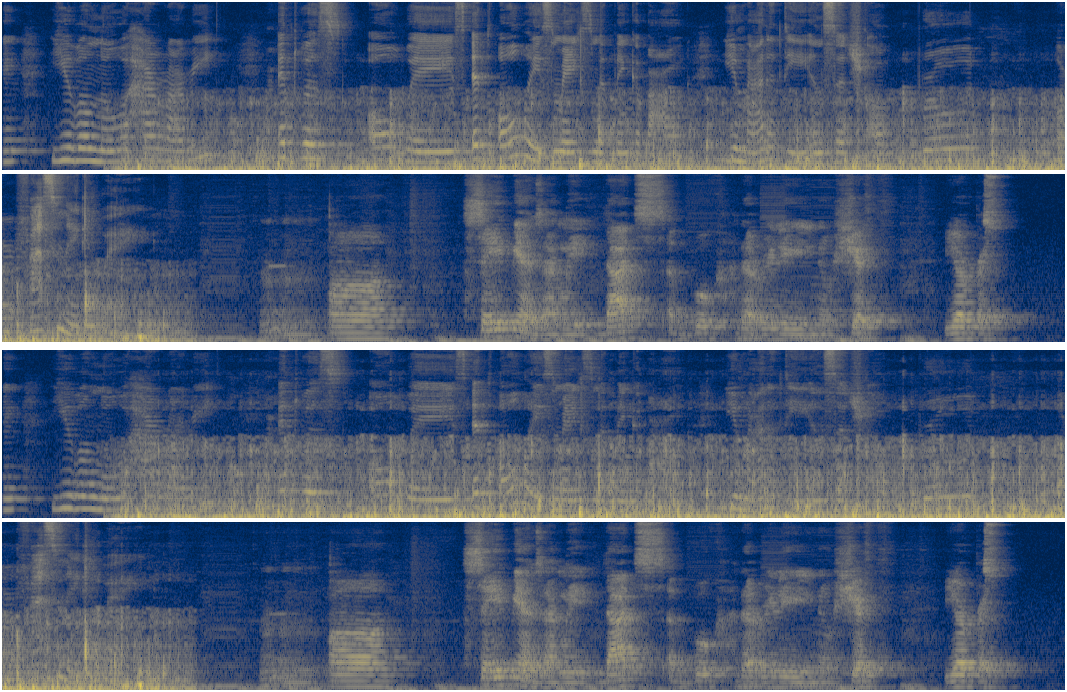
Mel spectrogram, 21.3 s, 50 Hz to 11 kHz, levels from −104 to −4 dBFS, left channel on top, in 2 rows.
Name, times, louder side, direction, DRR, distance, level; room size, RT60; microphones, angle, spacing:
voice 1, 0.0-2.1 2.4-3.4 3.6-8.9 9.2-9.7 10.5-12.1, left 3 dB, 45° left, 6 dB, 0.5 m, -41 dB
sound 1, 1.0-12.6, right 4 dB, 70° right, 0.4 m, -30 dB
sound 2, 12.0-20.0, left 1 dB, 85° left, 3.0 m, -55 dB
voice 2, 13.2-14.5 15.2-19.3 20.1-20.6, right 1 dB, ahead, -5 dB, 3.5 m, -41 dB
15.0 x 6.7 x 2.4 m, 0.81 s
head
